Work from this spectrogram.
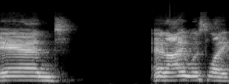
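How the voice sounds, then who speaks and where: The woman's voice is loud. It sounds bright and sharp. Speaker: spiritual healer and medium, podcast co-host. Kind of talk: casual chat.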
